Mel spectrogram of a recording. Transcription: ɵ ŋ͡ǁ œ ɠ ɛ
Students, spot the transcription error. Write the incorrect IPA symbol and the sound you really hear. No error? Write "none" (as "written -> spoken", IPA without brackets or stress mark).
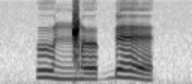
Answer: none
